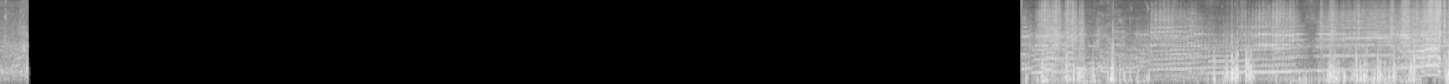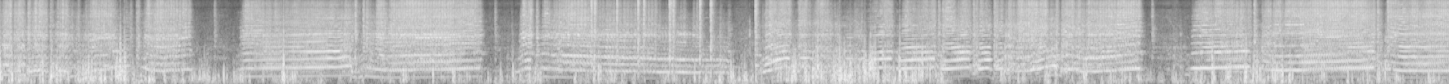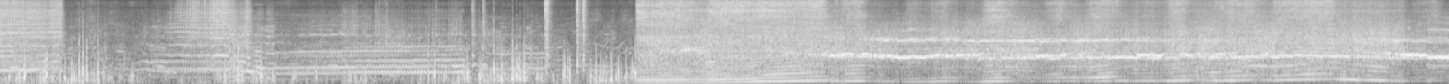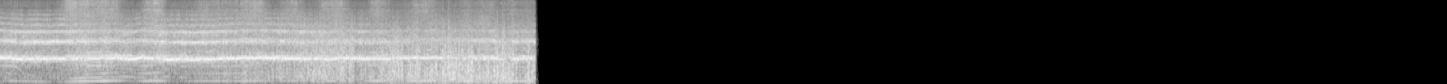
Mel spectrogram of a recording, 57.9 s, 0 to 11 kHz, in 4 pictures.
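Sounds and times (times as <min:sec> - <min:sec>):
car engine revving: 0:10.2 - 0:48.8
tyre squeal: 0:11.5 - 0:29.7, 0:30.4 - 0:34.2, 0:35.3 - 0:48.9.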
